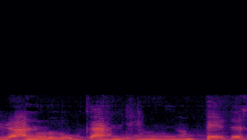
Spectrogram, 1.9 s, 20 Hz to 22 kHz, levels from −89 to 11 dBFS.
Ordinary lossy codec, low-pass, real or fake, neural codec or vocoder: none; 7.2 kHz; fake; codec, 16 kHz in and 24 kHz out, 0.6 kbps, FireRedTTS-2 codec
